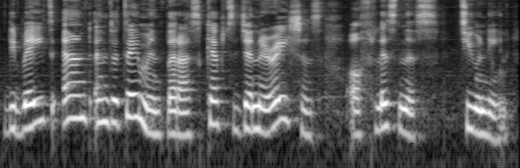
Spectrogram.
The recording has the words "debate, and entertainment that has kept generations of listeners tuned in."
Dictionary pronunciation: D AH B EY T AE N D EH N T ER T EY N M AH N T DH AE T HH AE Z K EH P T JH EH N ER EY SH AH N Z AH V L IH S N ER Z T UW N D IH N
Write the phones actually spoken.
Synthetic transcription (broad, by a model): D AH B EY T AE N D EH N T ER T EY N M AH N T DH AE T HH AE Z K EH P T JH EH N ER EY SH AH N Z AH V L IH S N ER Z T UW N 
